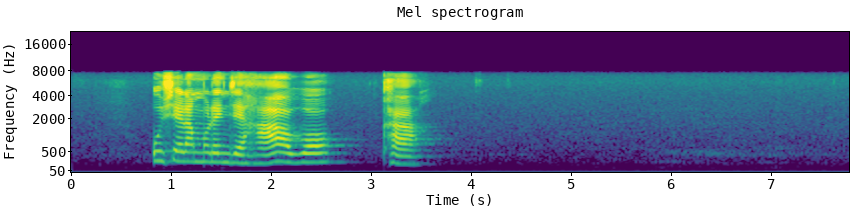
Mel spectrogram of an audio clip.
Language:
Venda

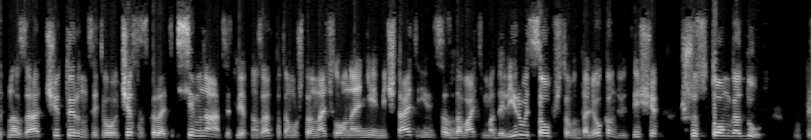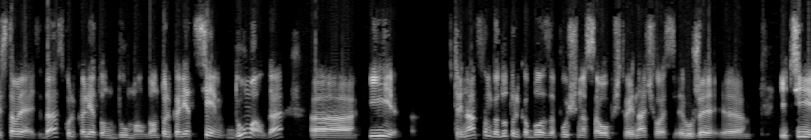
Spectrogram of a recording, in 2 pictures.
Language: Russian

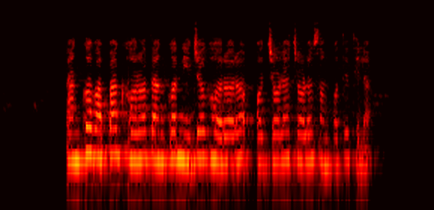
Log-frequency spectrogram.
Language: Odia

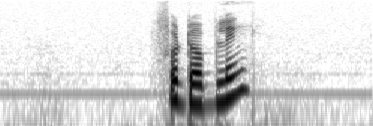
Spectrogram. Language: Norwegian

